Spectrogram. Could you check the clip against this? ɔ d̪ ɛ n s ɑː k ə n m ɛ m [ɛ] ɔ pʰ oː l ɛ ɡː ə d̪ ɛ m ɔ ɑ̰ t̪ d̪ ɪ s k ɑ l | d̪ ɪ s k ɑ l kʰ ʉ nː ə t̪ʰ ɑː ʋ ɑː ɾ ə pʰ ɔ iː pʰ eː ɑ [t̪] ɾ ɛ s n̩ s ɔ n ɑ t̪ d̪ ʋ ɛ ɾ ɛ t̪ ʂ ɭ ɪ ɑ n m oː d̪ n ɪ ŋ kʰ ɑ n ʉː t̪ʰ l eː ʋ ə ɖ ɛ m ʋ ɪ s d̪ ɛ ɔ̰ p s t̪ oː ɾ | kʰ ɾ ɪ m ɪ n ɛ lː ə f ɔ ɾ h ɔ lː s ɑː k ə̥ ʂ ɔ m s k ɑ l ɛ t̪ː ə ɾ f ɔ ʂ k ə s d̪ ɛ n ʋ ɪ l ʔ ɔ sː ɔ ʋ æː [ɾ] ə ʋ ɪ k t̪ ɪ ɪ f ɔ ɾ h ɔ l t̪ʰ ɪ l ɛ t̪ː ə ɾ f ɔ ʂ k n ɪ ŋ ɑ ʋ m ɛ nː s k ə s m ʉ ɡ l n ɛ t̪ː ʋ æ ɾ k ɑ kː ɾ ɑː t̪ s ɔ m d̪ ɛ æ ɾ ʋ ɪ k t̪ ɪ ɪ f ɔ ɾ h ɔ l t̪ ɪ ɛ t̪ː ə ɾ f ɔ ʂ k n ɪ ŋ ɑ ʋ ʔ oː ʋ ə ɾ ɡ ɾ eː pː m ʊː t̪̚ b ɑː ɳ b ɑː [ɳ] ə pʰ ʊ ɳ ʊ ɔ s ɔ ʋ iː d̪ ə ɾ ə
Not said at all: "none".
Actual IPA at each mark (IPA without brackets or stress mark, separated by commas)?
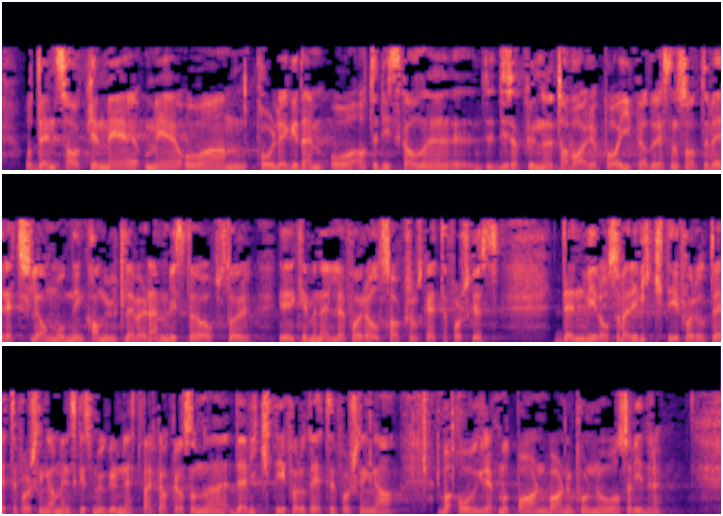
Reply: ɛ, d̪, ɾ, ɳ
